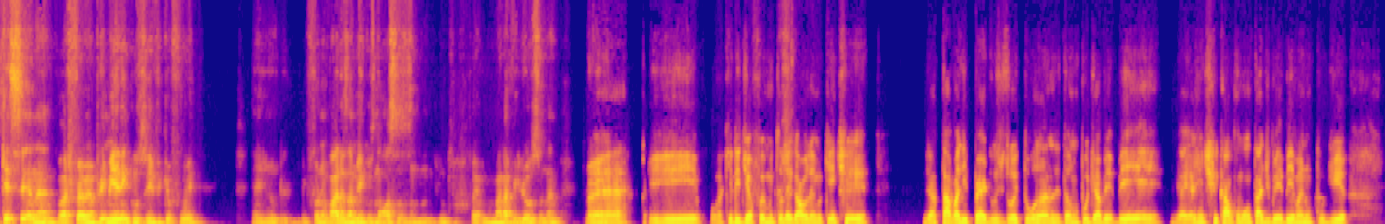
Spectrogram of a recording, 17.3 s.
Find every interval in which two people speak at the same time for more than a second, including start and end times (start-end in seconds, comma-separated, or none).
none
